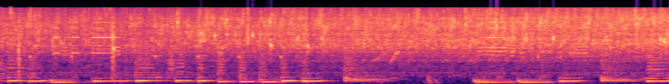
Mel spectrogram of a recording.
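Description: Slices of tofu sizzling in hot oil in a frying pan, with more pieces laid into the pan as it goes, under background music with a repeating bass line.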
